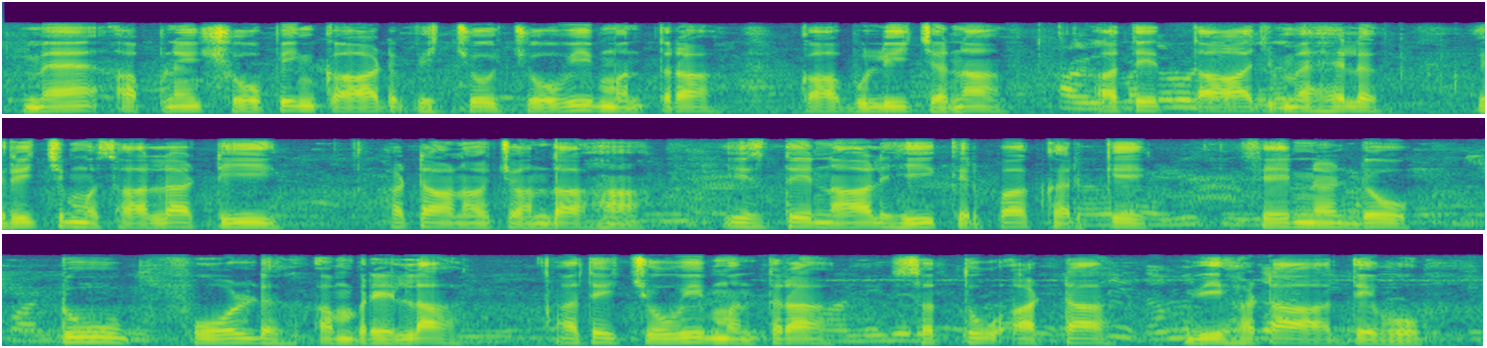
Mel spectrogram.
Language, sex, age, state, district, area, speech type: Punjabi, male, 30-45, Punjab, Pathankot, rural, read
